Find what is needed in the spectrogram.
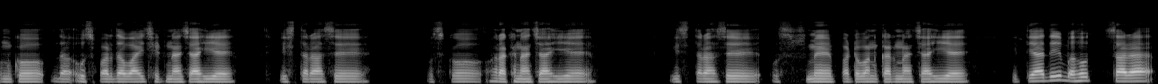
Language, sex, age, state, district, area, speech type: Hindi, male, 18-30, Bihar, Muzaffarpur, urban, spontaneous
